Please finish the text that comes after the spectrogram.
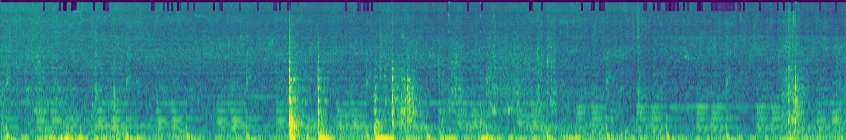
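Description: Pieces of yam and egg snack fry in hot oil with a steady, close sizzle and crackle, with occasional louder pops and stirring clinks; no one speaks.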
